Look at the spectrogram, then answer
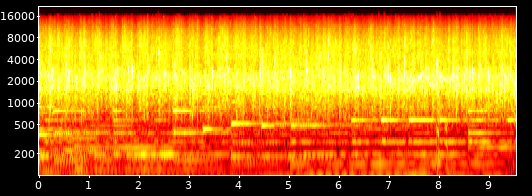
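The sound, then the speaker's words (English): Sustained applause from a large crowd, a dense steady wash of clapping lasting the whole stretch, with a sustained organ-like tone shifting pitch underneath and no voices. “Just receive the applause of the people around you.”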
